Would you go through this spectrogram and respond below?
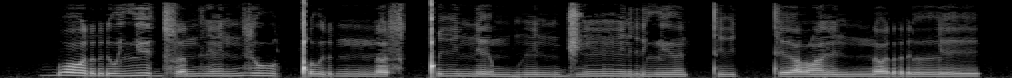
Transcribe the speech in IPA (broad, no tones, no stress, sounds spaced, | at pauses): b ɔ r u lʲ ə d͡z ɔ n z ĩ n z u ǃ u r nː ɒ s ǃ i n e m b ĩː n d͡ʒ ĩː r lʲ ə̃ː tː i tː e lˠ ĩ nː ɒ r lː e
